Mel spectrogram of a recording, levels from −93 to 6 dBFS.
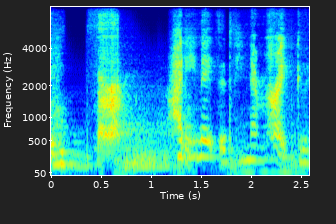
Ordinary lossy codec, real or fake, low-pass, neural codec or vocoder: none; fake; none; codec, 16 kHz, 0.5 kbps, X-Codec, HuBERT features, trained on LibriSpeech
